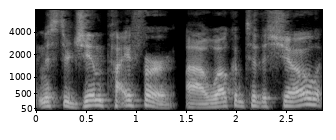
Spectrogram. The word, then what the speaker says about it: Pfeifer: know why you know our family pronounces it Piper I lived in Germany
